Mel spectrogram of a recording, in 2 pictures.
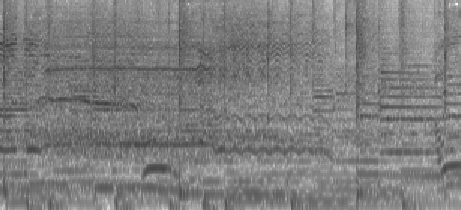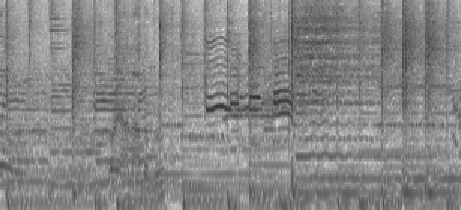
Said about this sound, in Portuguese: E o grito dos apaixonados.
